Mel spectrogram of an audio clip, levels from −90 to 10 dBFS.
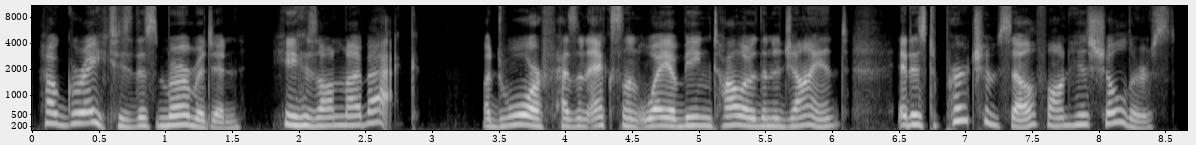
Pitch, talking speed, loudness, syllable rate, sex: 220 Hz, 210 wpm, -18 LUFS, 5.0 syllables/s, female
